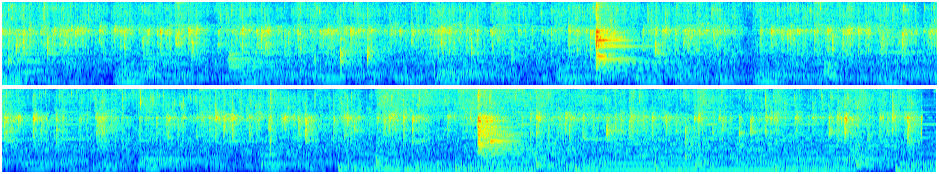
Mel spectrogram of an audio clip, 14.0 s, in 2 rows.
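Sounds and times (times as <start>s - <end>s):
hot oil sizzling: 0.0s - 14.0s.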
